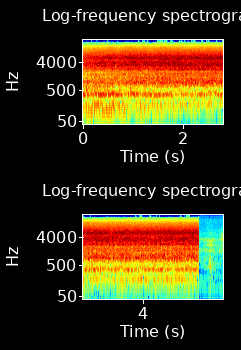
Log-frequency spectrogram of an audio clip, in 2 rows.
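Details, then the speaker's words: BMW E30 M3 track car with S65 engine, first crank on the starter after rods apart and oil pan modified: about five seconds of steady, even cranking, no knocks or rattles; bottom end sounds sound. Afterwards it runs with 6.5 bar oil pressure. "Well, no knocks on the starter mode, so that's a good start."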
